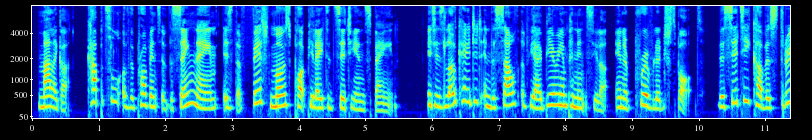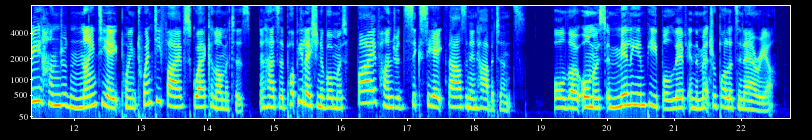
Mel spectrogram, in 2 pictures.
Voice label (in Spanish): publicidad ENG, Voices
